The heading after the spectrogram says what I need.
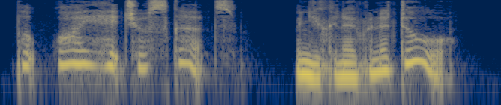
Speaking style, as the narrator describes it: Her face scrunched in confusion, and she said, quite sweetly

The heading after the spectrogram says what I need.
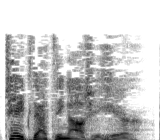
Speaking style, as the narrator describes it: he snarled

